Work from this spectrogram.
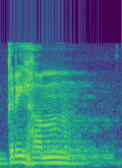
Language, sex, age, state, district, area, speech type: Sanskrit, male, 18-30, Rajasthan, Jaipur, urban, read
